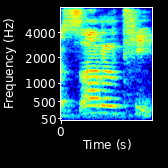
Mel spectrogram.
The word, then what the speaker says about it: subtlety: 이걸 보통 subtleties 이렇게 얘기합니다. 이거 발음할 때는 이 B 발음이 잘 안 되고요. subtlety 이렇게 들어가요. 아시겠죠? 썩은이 아닙니다.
